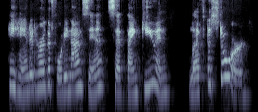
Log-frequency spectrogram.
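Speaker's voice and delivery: usual speaking voice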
